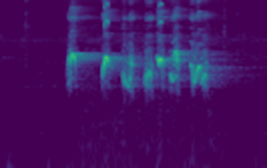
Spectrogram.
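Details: Song of a red-whiskered bulbul kept as a decoy, played for young birds to imitate and to draw in wild birds: one fast phrase of about seven loud, clear, fluty notes, sliding and bouncing in pitch.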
